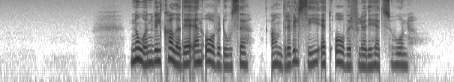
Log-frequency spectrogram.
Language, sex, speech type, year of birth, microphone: Norwegian, female, read, 1962, Sennheiser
